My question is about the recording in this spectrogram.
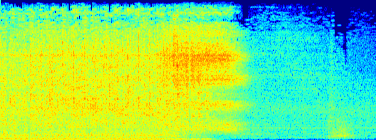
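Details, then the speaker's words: Toyota Solara engine, coil packs that were damp and arcing after a cold, wet demolition derby, washer fluid poured on: catches with uneven low thumping, about four beats a second, then dies within two seconds; stumbling start from arcing coil packs. "Well, unfortunately, I can't really replicate what would happen, but you heard it when it fired up that it kind of stumbled a bit. So, I seriously think this was the issue. You could actually see the coil packs arcing out."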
